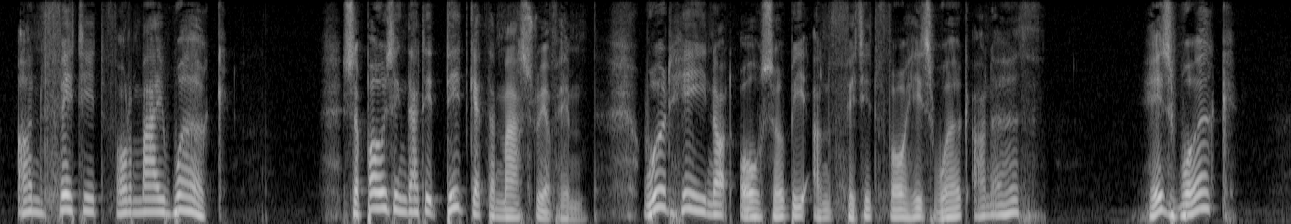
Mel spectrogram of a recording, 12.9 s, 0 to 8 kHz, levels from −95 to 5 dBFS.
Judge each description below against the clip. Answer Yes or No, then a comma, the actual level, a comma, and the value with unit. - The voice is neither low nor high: Yes, medium, 145 Hz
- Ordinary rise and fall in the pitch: No, wide, 8.7 semitones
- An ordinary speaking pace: No, slow, 120 wpm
